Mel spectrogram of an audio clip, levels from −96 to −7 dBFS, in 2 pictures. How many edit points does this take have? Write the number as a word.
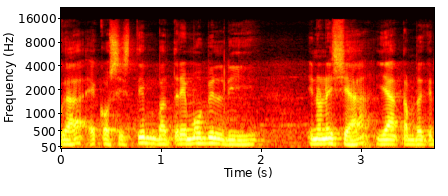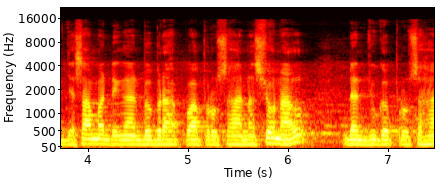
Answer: zero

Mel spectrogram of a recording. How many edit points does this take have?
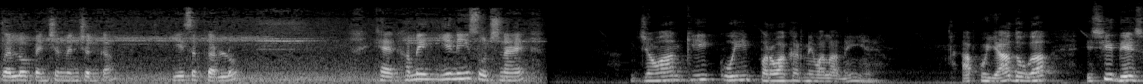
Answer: one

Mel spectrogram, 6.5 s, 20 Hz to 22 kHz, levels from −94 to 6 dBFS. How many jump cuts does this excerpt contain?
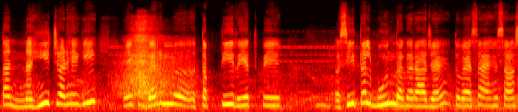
one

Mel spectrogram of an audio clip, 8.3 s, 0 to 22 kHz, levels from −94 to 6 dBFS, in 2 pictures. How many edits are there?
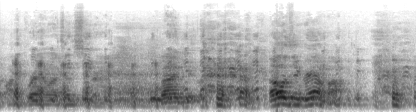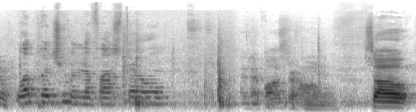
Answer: one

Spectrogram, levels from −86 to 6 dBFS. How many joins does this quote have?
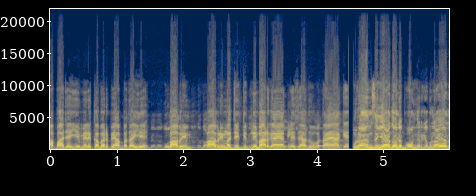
zero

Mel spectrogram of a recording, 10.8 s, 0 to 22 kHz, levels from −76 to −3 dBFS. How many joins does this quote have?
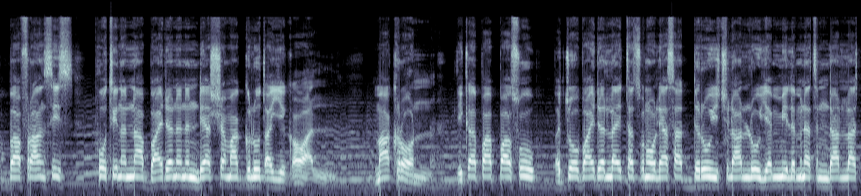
zero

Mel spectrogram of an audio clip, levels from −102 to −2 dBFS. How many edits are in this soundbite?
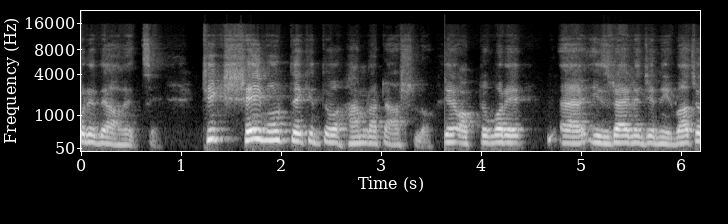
one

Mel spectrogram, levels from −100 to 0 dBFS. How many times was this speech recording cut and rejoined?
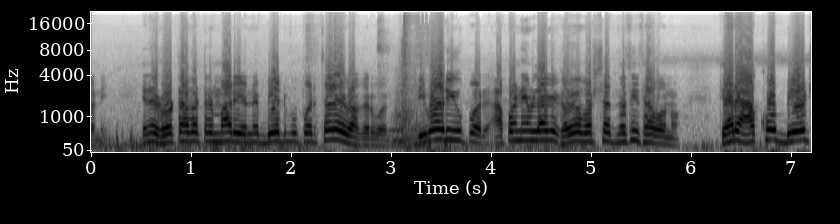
one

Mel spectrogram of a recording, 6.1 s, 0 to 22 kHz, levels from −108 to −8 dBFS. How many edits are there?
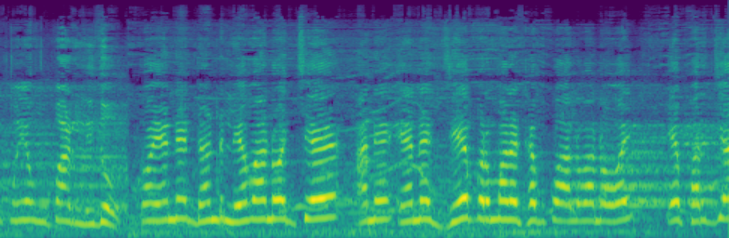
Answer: one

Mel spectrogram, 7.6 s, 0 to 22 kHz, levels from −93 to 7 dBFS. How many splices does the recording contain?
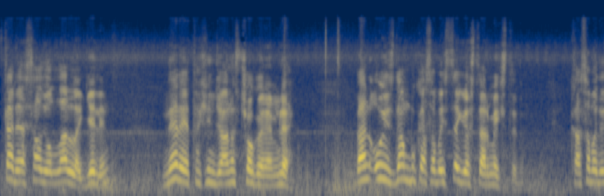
zero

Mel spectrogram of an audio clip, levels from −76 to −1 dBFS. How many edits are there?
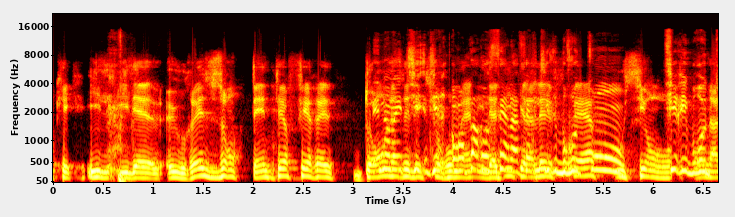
zero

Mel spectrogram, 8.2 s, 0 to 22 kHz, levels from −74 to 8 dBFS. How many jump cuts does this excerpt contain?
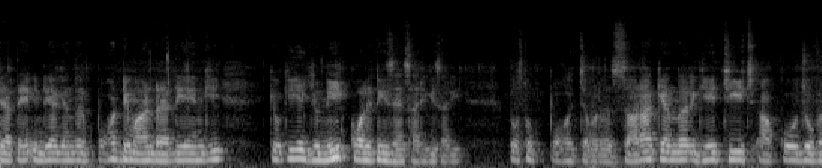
zero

